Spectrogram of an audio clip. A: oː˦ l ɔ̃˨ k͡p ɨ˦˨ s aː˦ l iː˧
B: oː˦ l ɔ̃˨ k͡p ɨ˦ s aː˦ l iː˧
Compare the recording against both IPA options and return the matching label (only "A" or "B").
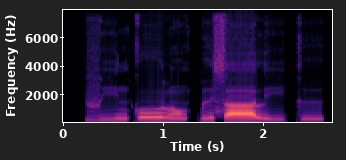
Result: B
